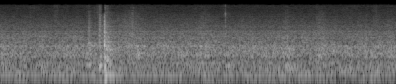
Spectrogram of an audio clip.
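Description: A screwdriver scrapes and clicks against a plastic tool housing.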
